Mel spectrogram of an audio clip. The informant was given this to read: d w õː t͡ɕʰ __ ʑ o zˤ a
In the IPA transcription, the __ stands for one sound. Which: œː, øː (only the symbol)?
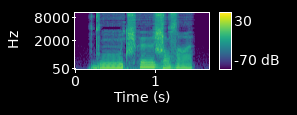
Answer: øː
